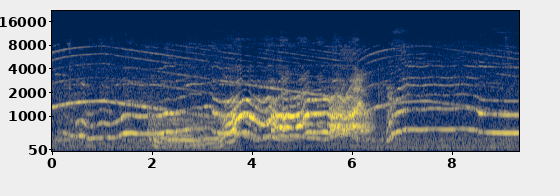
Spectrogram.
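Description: A dog howls in long, wavering tones that rise and fall, sounding almost like singing.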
